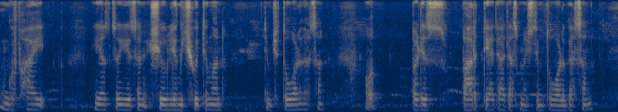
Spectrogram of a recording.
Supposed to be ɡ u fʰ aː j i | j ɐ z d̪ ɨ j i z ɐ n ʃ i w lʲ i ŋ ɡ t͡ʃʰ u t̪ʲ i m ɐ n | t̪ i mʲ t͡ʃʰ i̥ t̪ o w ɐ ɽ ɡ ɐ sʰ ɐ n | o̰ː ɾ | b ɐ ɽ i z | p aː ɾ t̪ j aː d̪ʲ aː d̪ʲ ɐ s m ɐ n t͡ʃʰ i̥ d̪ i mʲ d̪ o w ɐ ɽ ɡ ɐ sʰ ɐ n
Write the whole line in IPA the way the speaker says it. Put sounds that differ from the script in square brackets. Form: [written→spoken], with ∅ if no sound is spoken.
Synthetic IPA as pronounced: ɡ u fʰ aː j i | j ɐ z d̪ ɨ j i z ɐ n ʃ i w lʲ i ŋ ɡ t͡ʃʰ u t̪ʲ i m ɐ n | t̪ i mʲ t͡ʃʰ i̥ t̪ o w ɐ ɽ ɡ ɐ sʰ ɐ n | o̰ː ɾ | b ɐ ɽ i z | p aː ɾ t̪ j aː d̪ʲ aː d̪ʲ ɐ s m ɐ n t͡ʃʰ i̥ [d̪→t̪] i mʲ [d̪→t̪] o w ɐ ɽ ɡ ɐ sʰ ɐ n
